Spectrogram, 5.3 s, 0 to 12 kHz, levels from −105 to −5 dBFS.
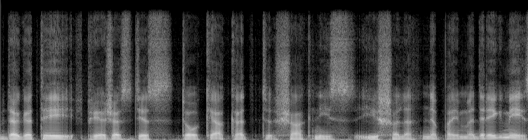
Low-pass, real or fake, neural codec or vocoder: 10.8 kHz; fake; codec, 16 kHz in and 24 kHz out, 0.9 kbps, LongCat-Audio-Codec, four codebook decoder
